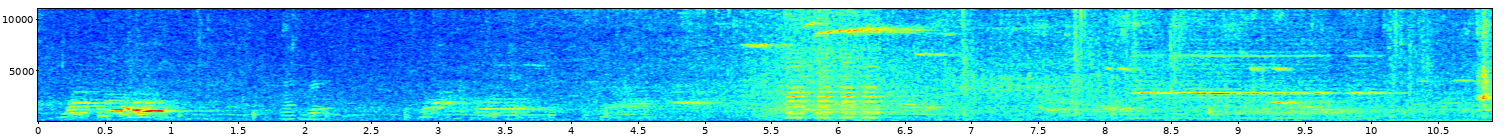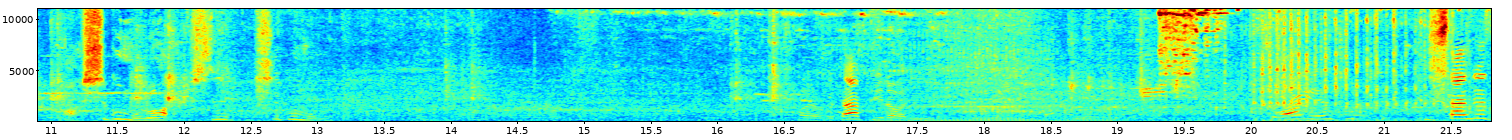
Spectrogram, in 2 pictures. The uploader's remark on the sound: Walking around the area.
